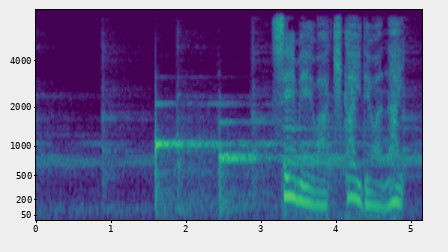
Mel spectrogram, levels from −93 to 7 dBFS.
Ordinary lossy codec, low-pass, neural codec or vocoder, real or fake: Opus, 32 kbps; 7.2 kHz; vocoder, 44.1 kHz, 80 mel bands, Vocos; fake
